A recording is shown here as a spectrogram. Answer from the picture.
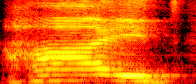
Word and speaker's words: hide: So see how the e at the end, although it's not pronounced, is affecting the vowel sound before it. It makes it longer. So hid, I, becomes hide, I.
